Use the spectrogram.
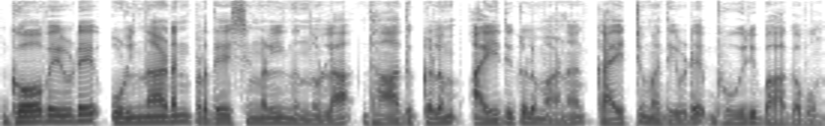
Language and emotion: Malayalam, neutral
